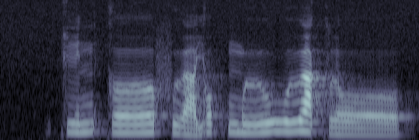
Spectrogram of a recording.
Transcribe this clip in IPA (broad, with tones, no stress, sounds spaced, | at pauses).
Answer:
k i˦˥ n k ɤː˦˥ f ɯ˨˩ a̯ j o˥˩ k̚ m ɯː˦˥ w ɯ˥˩ a̯ k l oː˧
